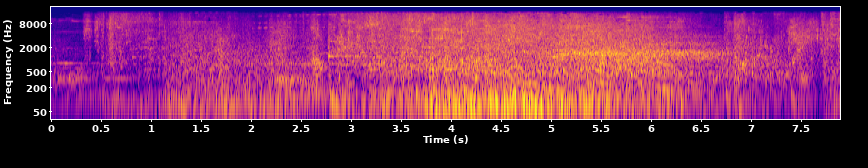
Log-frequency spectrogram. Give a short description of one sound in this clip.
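Magic blasts and crackles burst in a loud fight.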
